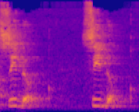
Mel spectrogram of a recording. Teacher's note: Ya, suara koknya itu hampir nyaris tidak terdengar, yang terdengar sid. Qalqalah di sini pada ujungnya itu kita simpan atau nyaris tidak terdengar, kita munculkan di dalam rongga mulut kita.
